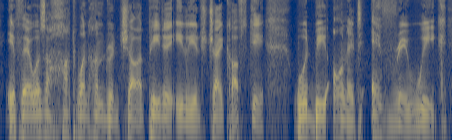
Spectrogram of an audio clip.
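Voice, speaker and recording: An actor playing a pompous, genteel classical radio DJ in a video game, announcing in a precise and theatrically obliging manner. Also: male voice, low-pitched, fairly even intonation, moderate pace, no echo. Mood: wry, chatty. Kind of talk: scripted radio continuity announcing.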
